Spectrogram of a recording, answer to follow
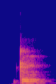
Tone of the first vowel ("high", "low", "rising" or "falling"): high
